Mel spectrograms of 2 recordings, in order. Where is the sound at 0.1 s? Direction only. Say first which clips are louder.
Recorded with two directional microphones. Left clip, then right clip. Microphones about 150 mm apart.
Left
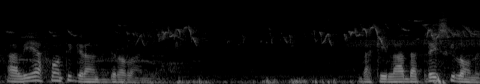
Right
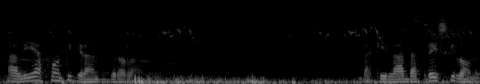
Left 6 dB; 15° right (ahead or behind).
